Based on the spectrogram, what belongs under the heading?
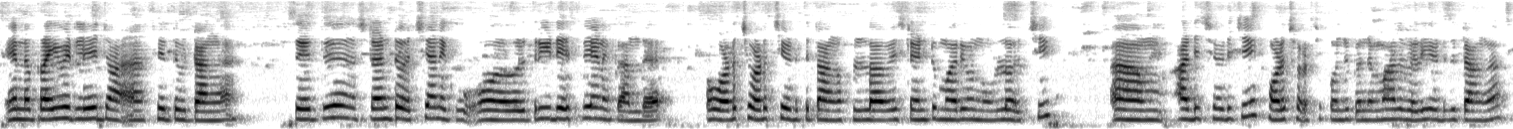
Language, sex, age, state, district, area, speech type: Tamil, female, 45-60, Tamil Nadu, Mayiladuthurai, urban, spontaneous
